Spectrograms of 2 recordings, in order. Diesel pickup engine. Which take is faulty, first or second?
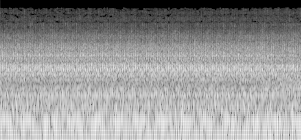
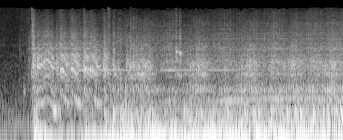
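second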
